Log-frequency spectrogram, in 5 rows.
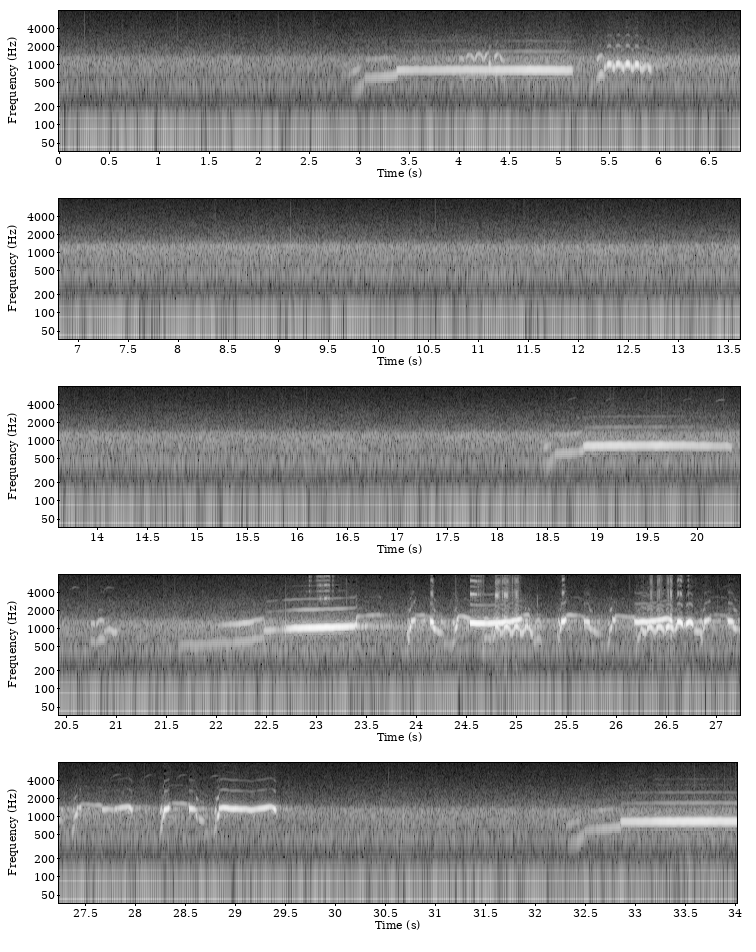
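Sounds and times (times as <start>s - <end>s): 
common loon calling with whistles and tremolo: 2.9s - 6.1s, 18.4s - 29.5s, 32.3s - 34.0s.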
